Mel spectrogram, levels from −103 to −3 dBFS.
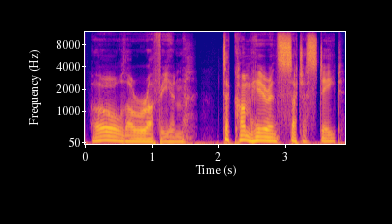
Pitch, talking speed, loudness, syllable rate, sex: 100 Hz, 155 wpm, -20 LUFS, 4.1 syllables/s, male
